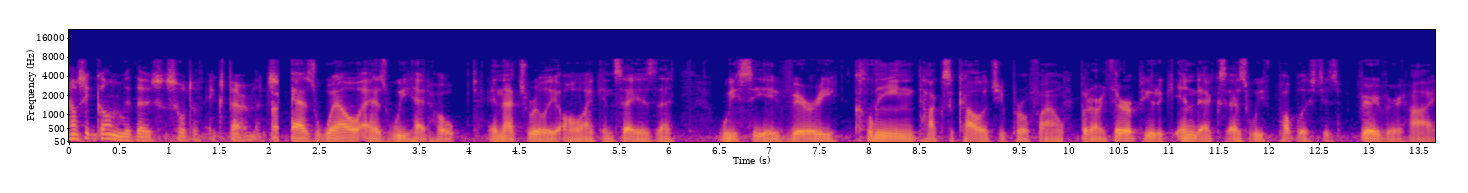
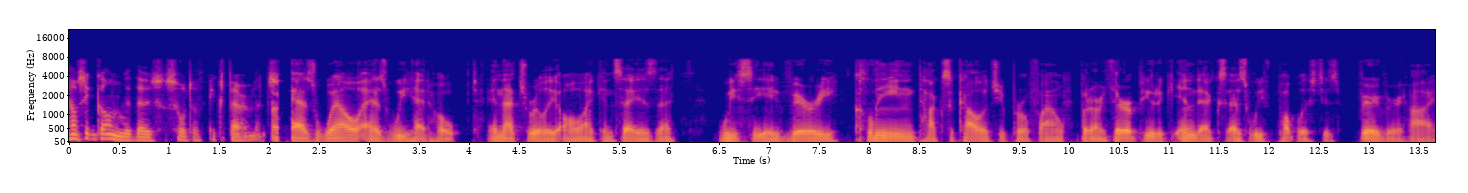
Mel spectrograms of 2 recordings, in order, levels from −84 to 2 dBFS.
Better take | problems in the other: first | noise reduction (neural mask model Resemble Enhance denoiser)

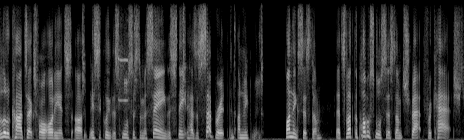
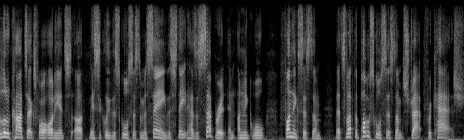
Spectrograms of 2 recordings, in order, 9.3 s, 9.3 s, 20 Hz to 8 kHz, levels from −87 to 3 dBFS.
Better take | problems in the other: second | noise reduction (neural diffusion model UNIVERSE++)

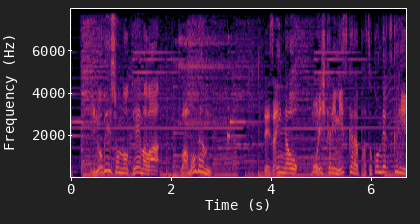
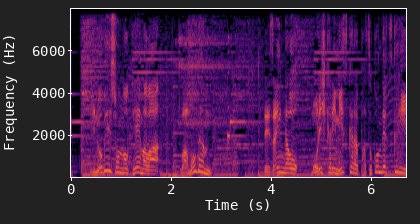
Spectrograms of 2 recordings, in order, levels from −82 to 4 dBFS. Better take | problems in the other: second | background sound (Bowed string instrument); 19 dB below the speech

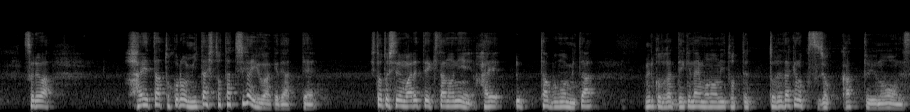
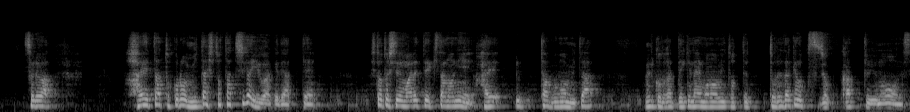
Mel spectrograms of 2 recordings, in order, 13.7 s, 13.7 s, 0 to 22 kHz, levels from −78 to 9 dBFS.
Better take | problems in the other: first | noise reduction (neural separator model SepFormer DNS4)

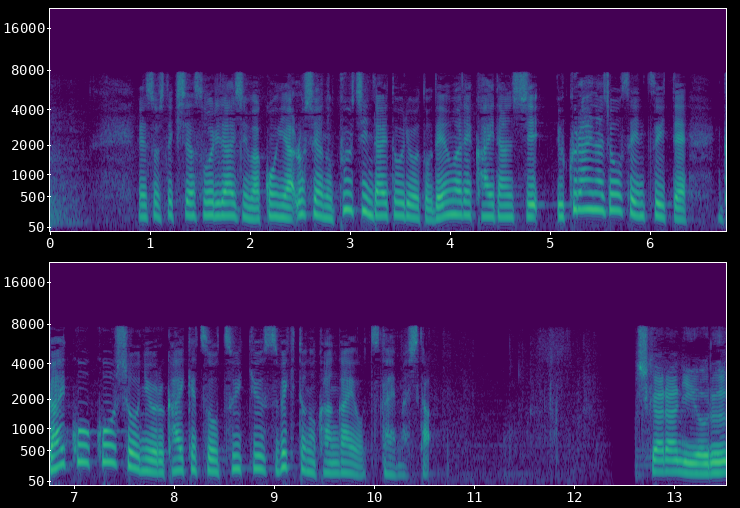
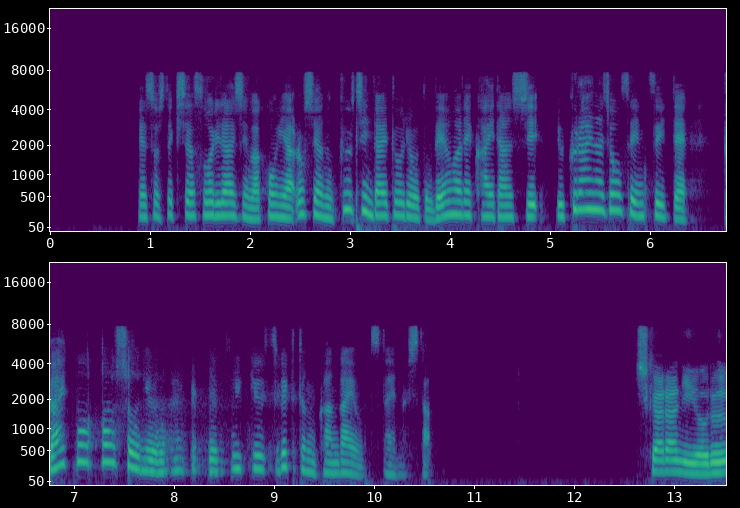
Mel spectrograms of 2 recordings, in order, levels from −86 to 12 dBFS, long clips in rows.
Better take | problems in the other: first | noise reduction (neural mask model DeepFilterNet 3)

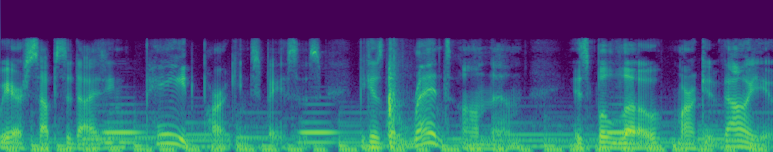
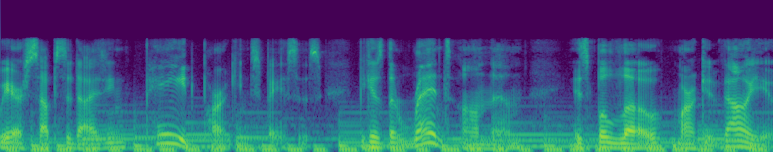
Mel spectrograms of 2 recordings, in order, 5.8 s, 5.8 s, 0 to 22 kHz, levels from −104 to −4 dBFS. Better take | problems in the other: second | background sound (Vehicle + Wind instrument, woodwind instrument); 6 dB below the speech

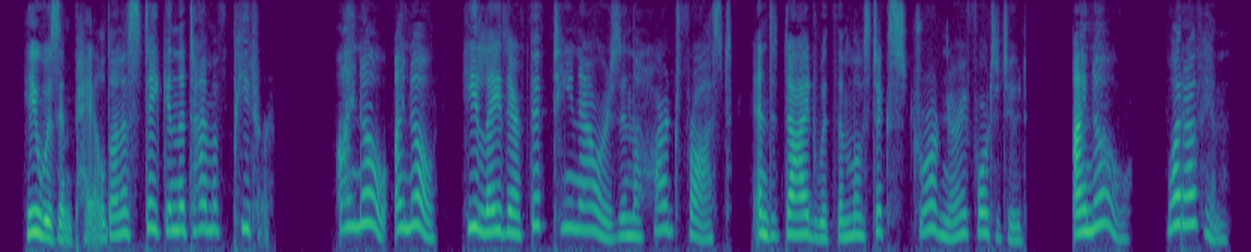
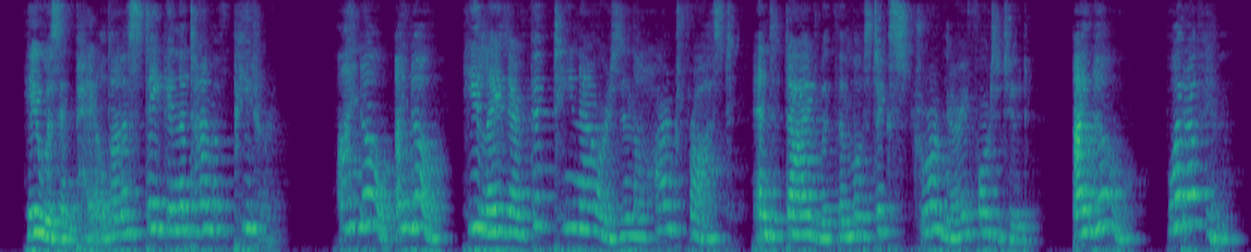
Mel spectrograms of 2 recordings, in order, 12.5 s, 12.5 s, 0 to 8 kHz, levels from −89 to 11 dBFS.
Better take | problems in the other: first | room echo; dies away in 0.4 s

